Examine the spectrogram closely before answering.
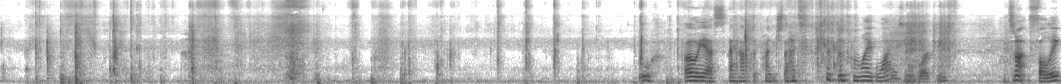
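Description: Paper planner pages flip and rustle close by.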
